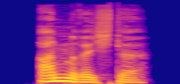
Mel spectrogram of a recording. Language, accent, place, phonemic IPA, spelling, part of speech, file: German, Germany, Berlin, /ˈanʁɪçtə/, Anrichte, noun, De-Anrichte.ogg
- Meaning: sideboard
